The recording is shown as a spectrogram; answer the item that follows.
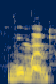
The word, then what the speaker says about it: women: तो WOMEN, singular होता है WOMAN, वुमेन, और इसको बोलते हैं वीमेन। ठीक है, इसको जो प्रोनाउंसिएशन करेंगे WOMEN का, उसको बोलेंगे वीमेन।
